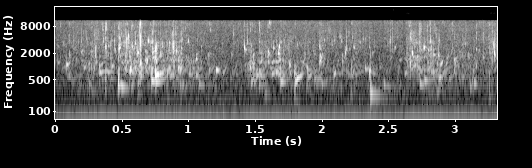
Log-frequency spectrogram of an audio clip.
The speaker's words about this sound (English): So, some 73,000 cubic meters of water was streaming into Rome now on a daily basis. Clean and fresh water.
